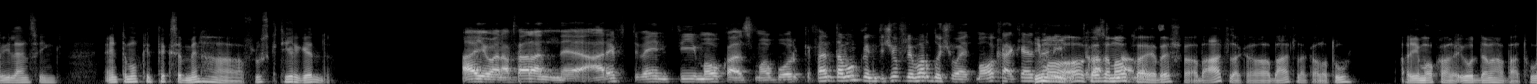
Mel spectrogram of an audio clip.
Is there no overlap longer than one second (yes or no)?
no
